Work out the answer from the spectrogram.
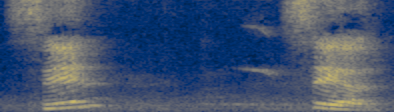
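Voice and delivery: Sincere stretched out very slowly; dictating sincere slowly to students; slow dictation. Shown as a demonstration. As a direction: draw out sincere syllable by syllable while writing. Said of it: "next देखिए sincere".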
